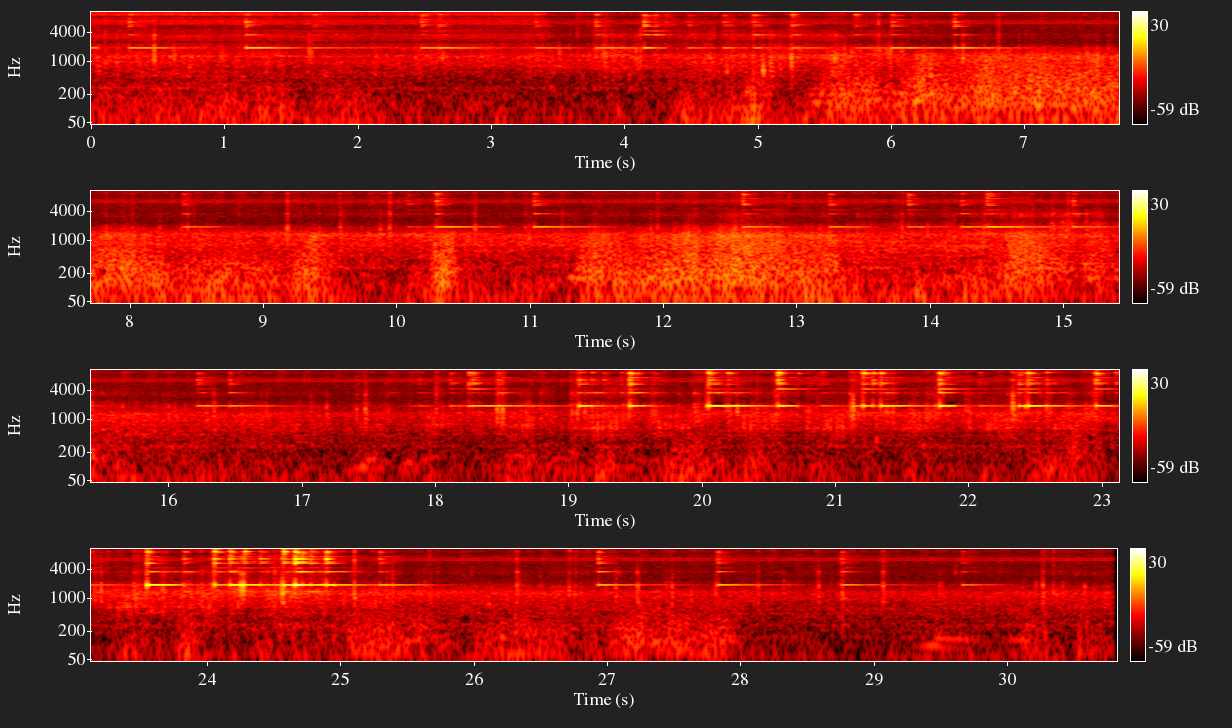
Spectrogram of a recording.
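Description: Bicycle ride heard from a helmet camera: wind rushing over the microphone, swelling twice with speed, under light metallic clinks that ring with a clear tone, repeating through the ride and coming thicker and louder over bumps in the second half.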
